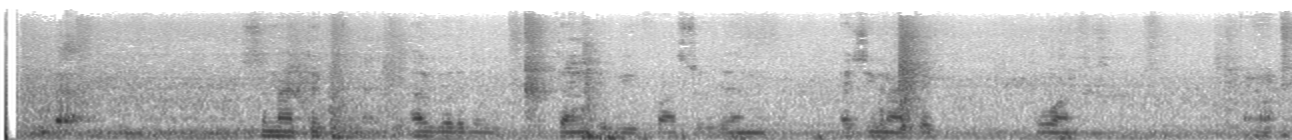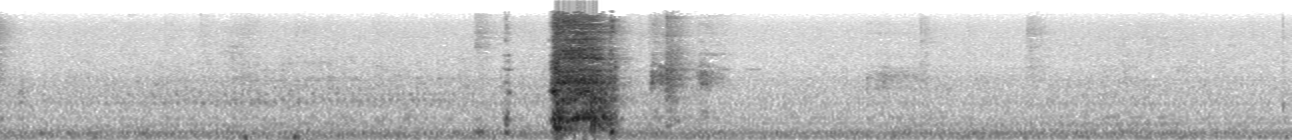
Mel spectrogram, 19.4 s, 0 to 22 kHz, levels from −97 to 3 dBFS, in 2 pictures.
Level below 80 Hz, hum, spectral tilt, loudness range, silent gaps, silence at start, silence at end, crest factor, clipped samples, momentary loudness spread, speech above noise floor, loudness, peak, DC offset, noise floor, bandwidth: -50 dBFS; none; -1.5 dB/octave; 24 LU; none; 0.15 s; 4.35 s; 24 dB; under 0.1%; 26 LU; 17 dB; -15 LUFS; 0 dBFS; under 0.1%; -48 dBFS; 16 kHz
